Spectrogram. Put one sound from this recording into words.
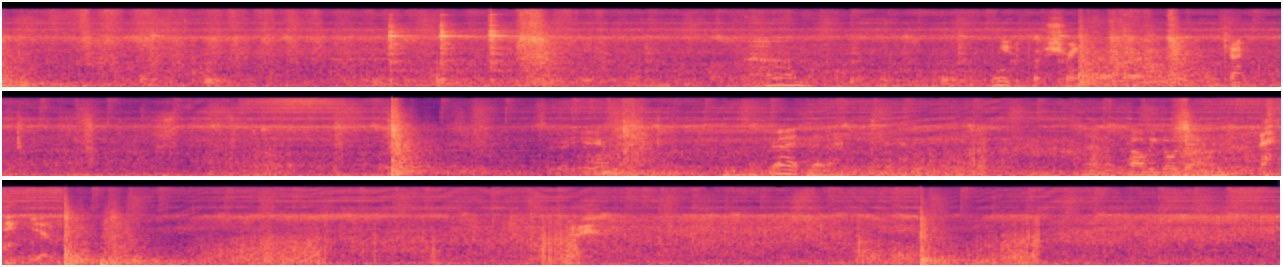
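A gas torch flame hisses and roars steadily.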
